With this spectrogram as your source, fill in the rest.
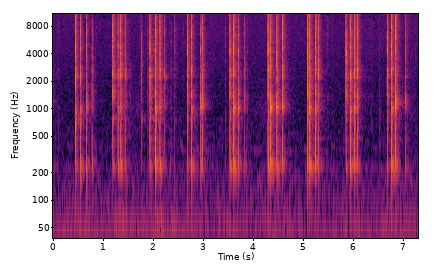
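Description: Long acrylic nails tap and scratch the label of a small, rigid plastic toy toothpaste tube from a Melissa and Doug Super Smile Dentist Kit. They come in nine quick bursts of dry, bright clicks over soft scratching, with a faint low tone around 260 Hz. Each tap dies away almost instantly.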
